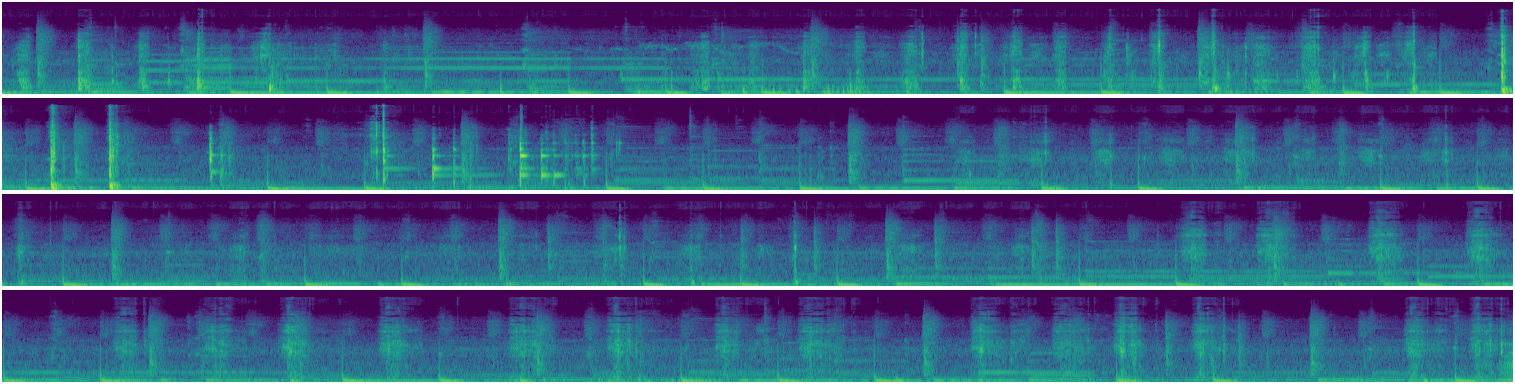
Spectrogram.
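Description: Background music with a steady beat and a repeating bass line. A few sharp knocks stand out about eight to ten seconds in.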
